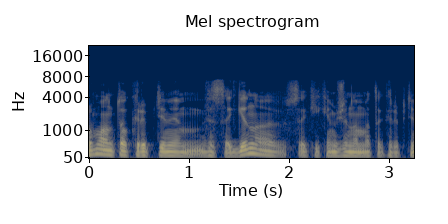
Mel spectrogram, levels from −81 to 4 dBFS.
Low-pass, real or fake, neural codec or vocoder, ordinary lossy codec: 7.2 kHz; real; none; Opus, 64 kbps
